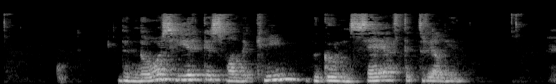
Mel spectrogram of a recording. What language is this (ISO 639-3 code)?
fry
